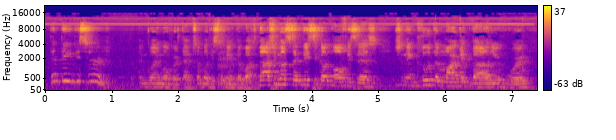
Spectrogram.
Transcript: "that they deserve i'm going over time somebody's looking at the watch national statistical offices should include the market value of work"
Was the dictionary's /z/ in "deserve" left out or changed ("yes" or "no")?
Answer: yes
